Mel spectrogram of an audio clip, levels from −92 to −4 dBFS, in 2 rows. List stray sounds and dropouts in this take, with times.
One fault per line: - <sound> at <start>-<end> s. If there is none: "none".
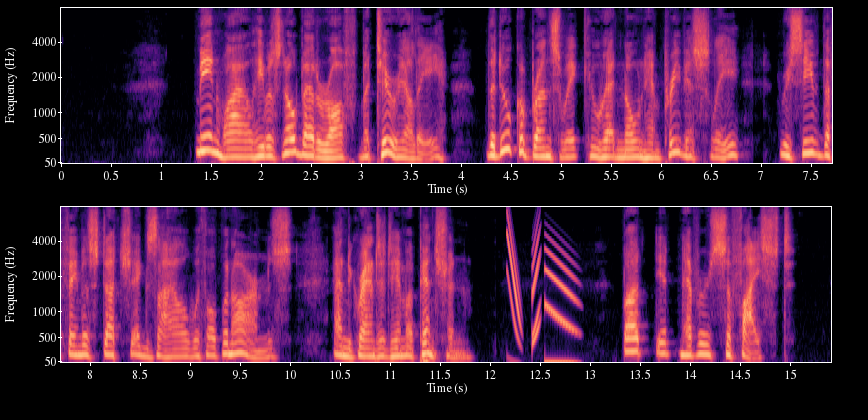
- chirp at 12.2-12.9 s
